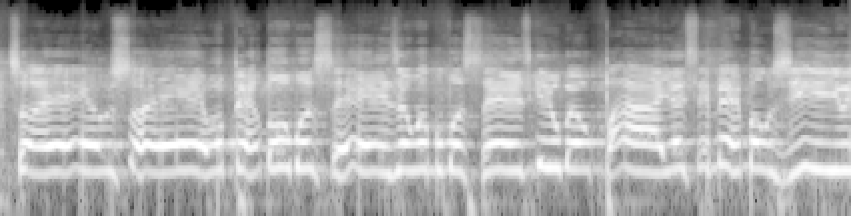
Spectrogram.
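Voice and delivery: high-pitched tearful cry, loud at the start; bawling in tears. Acted. Joseph revealing himself to his brothers, bawling in tears. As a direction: act out wailing through every drawn-out word. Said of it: "o José aos berros".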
